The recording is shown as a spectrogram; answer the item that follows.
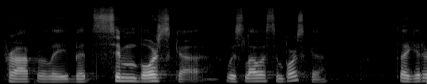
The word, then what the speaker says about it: Wisława Szymborska: The great poet Wisława, I can never get her name pronounced properly, but Szymborska, Wisława Szymborska.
